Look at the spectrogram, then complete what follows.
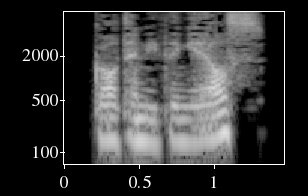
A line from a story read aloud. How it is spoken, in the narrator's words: he asked, his voice rasped from my strangulation attempt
